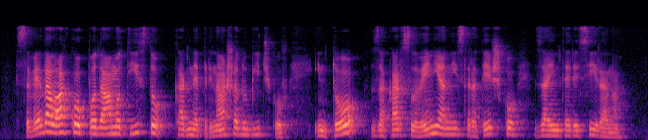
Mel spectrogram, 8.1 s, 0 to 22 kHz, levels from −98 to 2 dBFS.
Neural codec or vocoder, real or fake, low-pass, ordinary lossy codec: none; real; 9.9 kHz; none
